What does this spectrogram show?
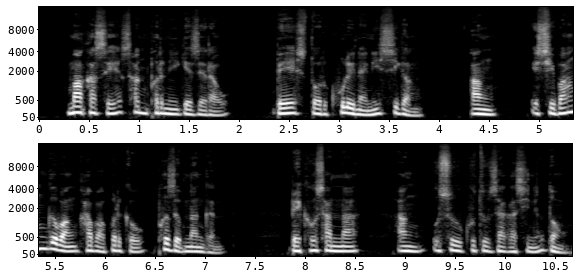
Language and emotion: Bodo, fearful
